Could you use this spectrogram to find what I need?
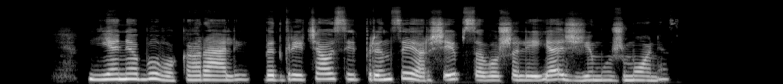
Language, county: Lithuanian, Kaunas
